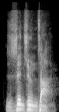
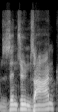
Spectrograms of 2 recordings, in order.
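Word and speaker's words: Tzintzuntzan: to psaro uh into zenun Zan and I was freaking out about the pronunciation of zenun Zan but the t is silent and it was a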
